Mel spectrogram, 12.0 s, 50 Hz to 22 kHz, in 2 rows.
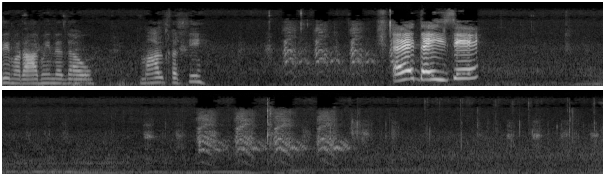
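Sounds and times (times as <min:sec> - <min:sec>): crow cawing: 0:02.8 - 0:03.8, 0:08.0 - 0:09.6.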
